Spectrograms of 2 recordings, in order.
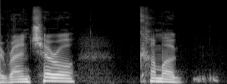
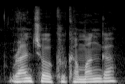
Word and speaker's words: Rancho Cucamonga: with a knife was shot multiple times by Ranchero Cucamonga, California homeowner. The press, did I pronounce that right? Rancho Cucamonga?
